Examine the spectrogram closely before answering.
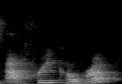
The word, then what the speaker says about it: AfriCOBRA: One of these collectives was AfriCOBRA. So there's an emphasis on the second syllable, which speaks to their grounding principle in Black liberation.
